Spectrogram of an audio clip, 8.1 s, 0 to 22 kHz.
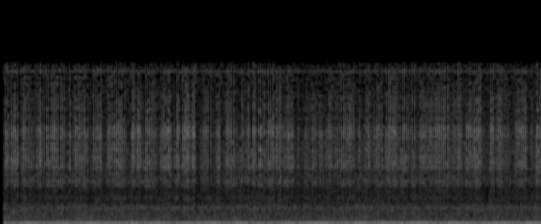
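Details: Petrol engine idling lumpy and uneven after an intake manifold install, with a stumble every so often: a misfire, with codes P0300 random misfire and P0031 O2 sensor heater circuit low voltage.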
